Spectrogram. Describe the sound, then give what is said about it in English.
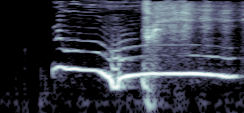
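A single close, loud vocal moan imitating a whale call: a nasal, wavering tone that dips in pitch, then turns strained and bleating before cutting off after about two seconds. “That's not a whale. It sounds like more like a sort of incapacitated goat”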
